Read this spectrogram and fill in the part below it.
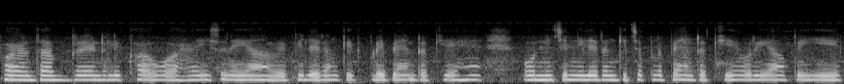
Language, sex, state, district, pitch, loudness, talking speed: Hindi, female, Haryana, Jhajjar, 195 Hz, -17 LUFS, 200 wpm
